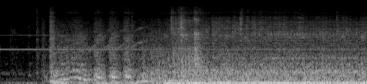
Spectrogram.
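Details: 2016 Freightliner Cascadia that had no power despite good batteries at about 13.4–13.5 V: after the fix, about a second of uneven cranking, then the diesel catches and settles into a steady, even low rumble, starting cleanly.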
